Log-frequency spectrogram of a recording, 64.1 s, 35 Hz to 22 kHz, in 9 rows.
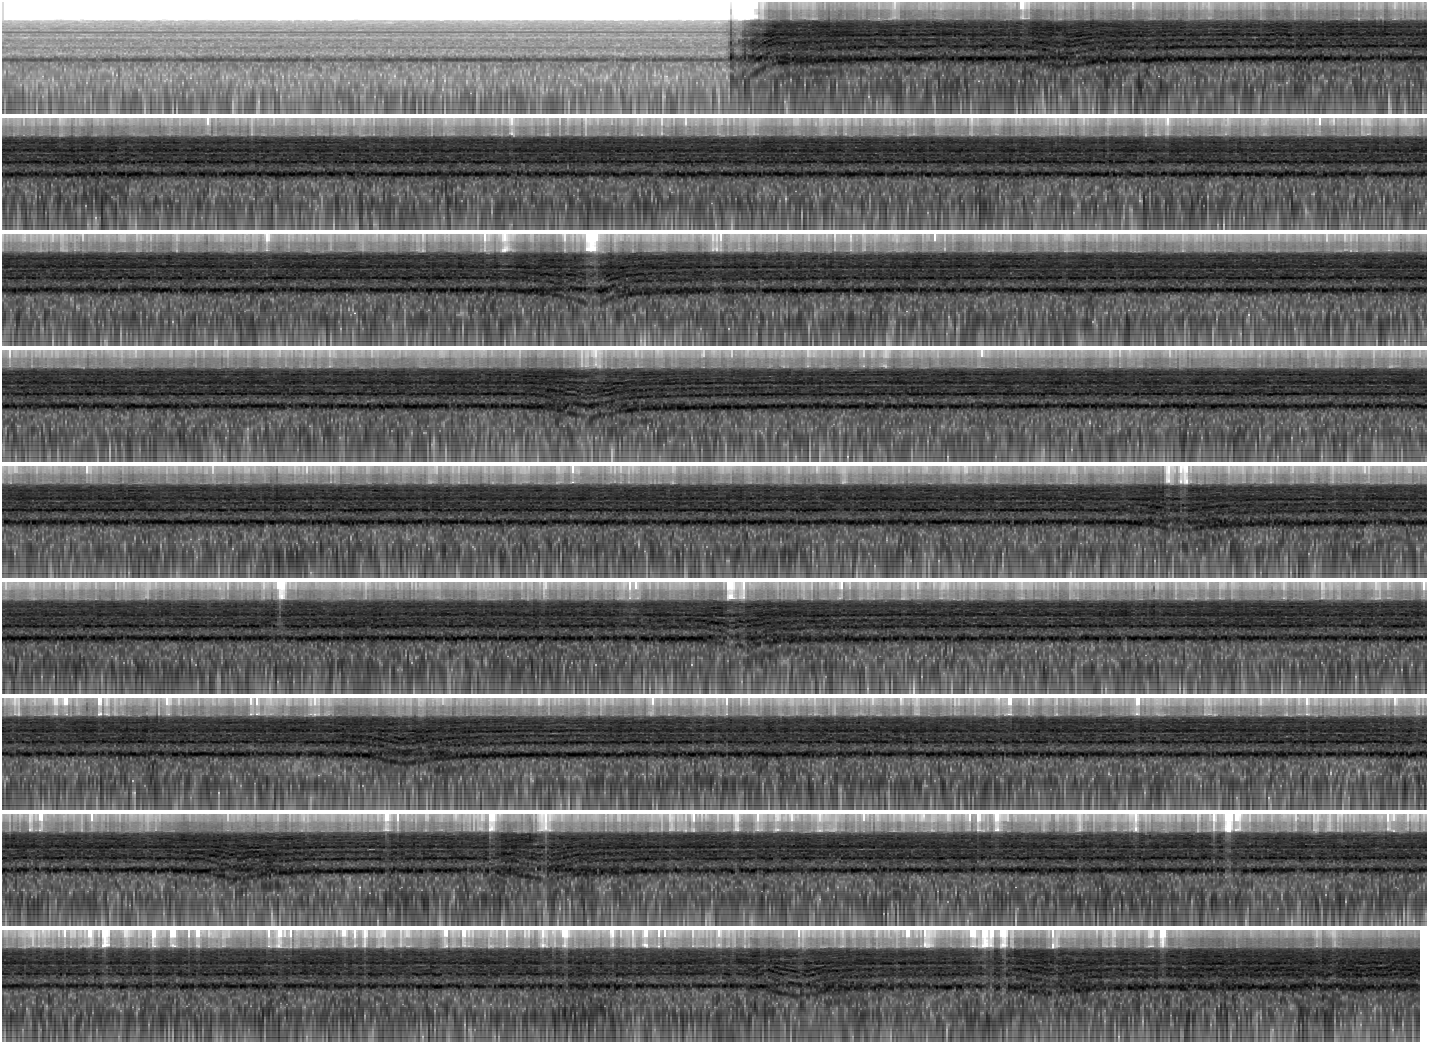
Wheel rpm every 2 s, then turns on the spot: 0, 10, 190, 230, 230, 230, 230, 230, 190, 230, 230, 230, 200, 230, 230, 230, 230, 210, 230, 210, 230, 230, 200, 230, 230, 220, 210, 230, 230, 230, 200, 190.
none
